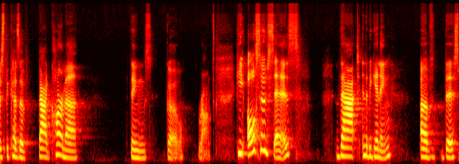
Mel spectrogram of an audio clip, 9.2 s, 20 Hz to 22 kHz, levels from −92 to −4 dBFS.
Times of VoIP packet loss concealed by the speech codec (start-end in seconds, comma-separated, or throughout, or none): none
